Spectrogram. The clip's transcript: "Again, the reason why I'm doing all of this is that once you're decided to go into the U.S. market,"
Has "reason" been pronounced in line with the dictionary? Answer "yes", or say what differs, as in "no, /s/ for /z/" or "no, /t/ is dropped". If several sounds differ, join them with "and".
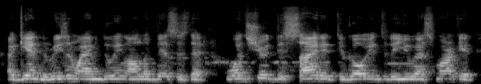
yes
